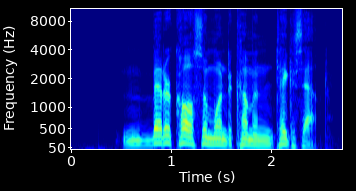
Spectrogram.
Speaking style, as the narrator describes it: he said nervously

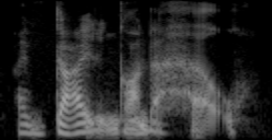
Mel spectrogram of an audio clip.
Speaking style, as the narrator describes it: Battery muttered

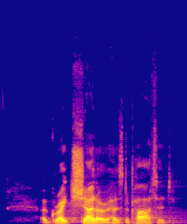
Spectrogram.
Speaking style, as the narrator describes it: said Gandalf

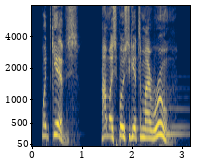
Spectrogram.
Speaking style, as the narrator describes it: I barked

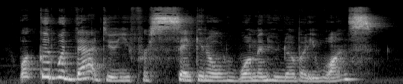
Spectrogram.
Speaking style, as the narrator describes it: sneered Wilhelm

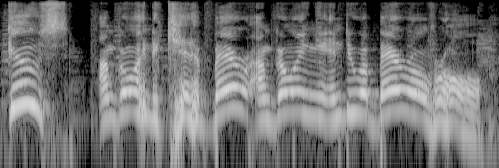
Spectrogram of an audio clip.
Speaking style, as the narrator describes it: Doug sitting on my leg yelling

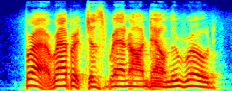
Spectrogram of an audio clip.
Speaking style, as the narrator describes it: he told the grumpy Br'er Bear in a deep croaking voice that sounded just like the sound of a frog

